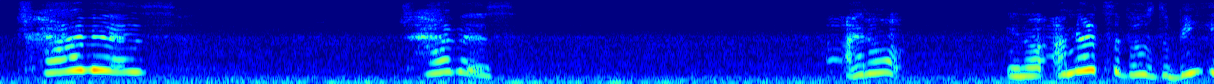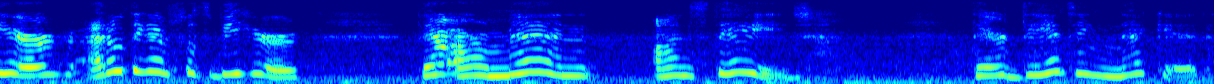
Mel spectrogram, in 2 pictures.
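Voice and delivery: high, hushed, anxious pleading; whisper-worried plea down the phone; nervous young self calling for help; panicked phone call. Retold or imitated. Panicked call to boyfriend from club.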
